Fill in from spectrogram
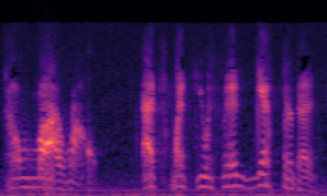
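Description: A man's voice: on the high side, big pitch swings, measured pace, pushed and bright, exaggerated voice. A man voicing a hot-tempered, scheming cartoon duck who barks at his nephews, in a noisy old radio recording. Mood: angry. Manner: barking, gruff, then sly.

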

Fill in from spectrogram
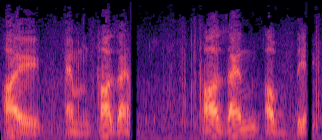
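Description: An actor playing a calm, commanding ape man hero in a terse, deliberate way, in 1930s radio drama style. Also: lowish voice. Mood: calm, firm. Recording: dull, noisy old radio recording.

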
